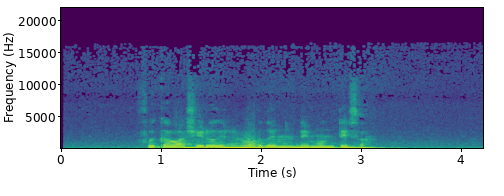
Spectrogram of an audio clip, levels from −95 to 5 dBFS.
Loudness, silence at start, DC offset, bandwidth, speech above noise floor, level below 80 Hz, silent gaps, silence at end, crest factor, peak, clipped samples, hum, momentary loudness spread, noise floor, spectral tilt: -10 LUFS; 0.05 s; under 0.1%; 6.8 kHz; 28 dB; -32 dBFS; none; 0.55 s; 10 dB; -2 dBFS; under 0.1%; none; 11 LU; -36 dBFS; -9 dB/octave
